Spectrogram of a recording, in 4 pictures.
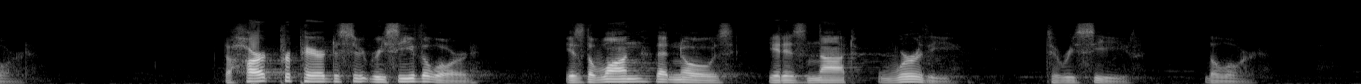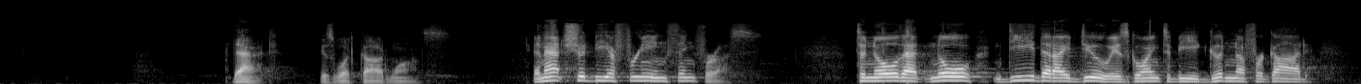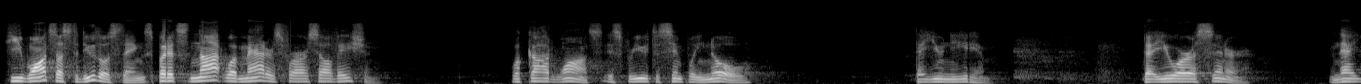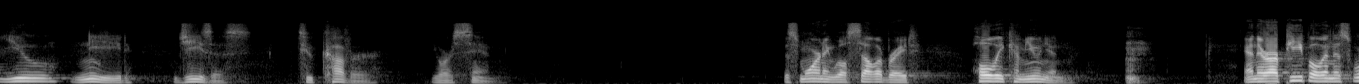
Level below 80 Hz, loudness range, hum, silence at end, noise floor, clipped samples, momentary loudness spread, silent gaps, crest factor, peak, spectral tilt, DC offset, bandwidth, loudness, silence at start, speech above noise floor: -52 dBFS; 15 LU; none; 0 s; -71 dBFS; under 0.1%; 19 LU; none; 20 dB; 0 dBFS; -7 dB/octave; under 0.1%; 8.6 kHz; -18 LUFS; 0 s; 53 dB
